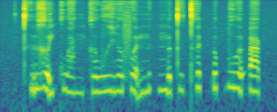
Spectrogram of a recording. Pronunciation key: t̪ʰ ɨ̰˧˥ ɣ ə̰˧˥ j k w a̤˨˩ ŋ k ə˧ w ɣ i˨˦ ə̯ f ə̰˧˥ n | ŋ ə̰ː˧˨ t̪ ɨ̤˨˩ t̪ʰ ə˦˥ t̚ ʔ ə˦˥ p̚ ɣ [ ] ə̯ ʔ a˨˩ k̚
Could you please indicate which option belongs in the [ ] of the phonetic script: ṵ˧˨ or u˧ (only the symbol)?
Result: u˧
